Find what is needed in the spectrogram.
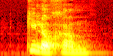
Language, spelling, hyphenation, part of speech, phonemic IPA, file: Dutch, kilogram, ki‧lo‧gram, noun, /ˈkiloˌɣrɑm/, Nl-kilogram.ogg
- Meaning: kilogram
